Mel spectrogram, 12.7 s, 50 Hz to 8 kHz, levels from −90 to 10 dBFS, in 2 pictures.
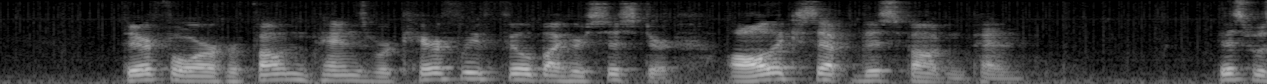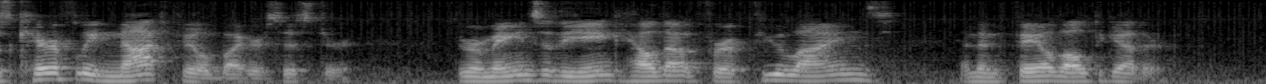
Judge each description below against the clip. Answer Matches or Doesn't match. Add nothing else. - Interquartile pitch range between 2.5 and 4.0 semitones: Doesn't match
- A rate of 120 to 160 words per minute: Doesn't match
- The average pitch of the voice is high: Doesn't match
